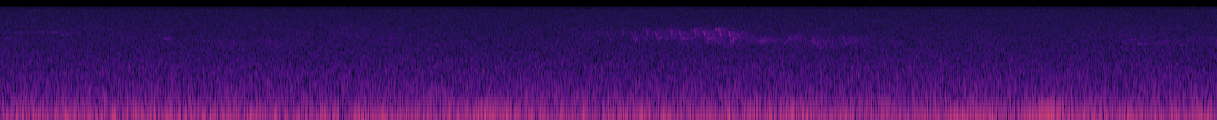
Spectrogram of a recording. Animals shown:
Ovenbird (Seiurus aurocapilla), Black-throated Green Warbler (Setophaga virens), Scarlet Tanager (Piranga olivacea), Wood Thrush (Hylocichla mustelina)

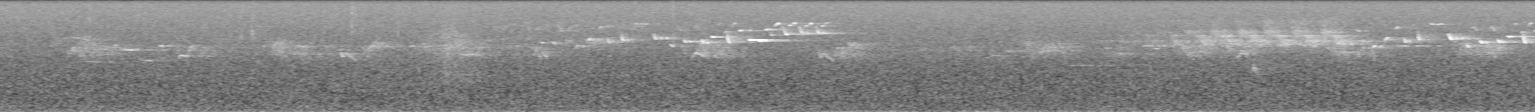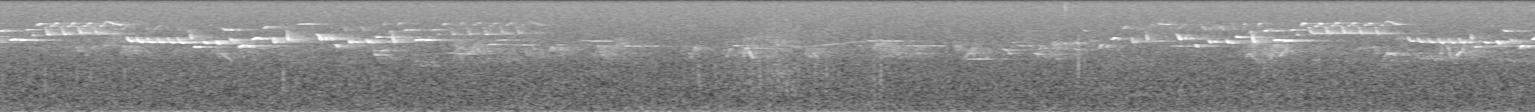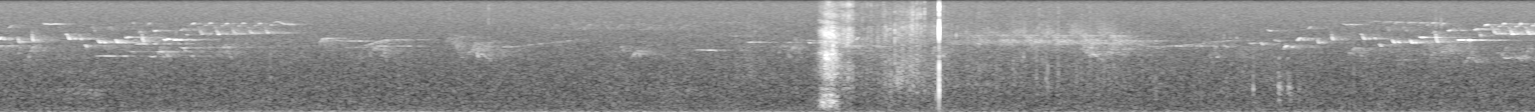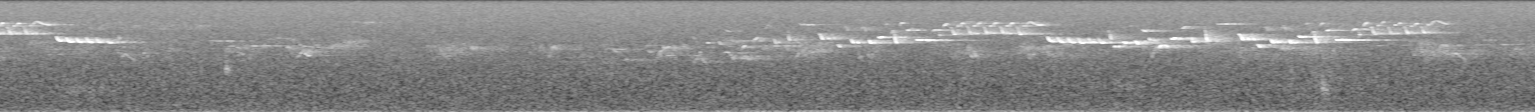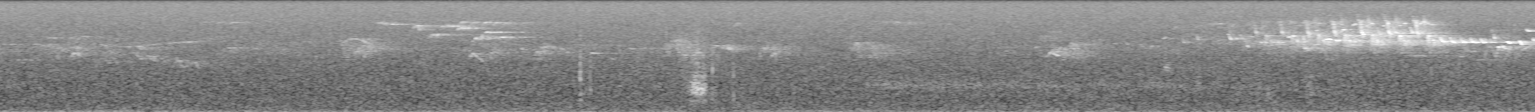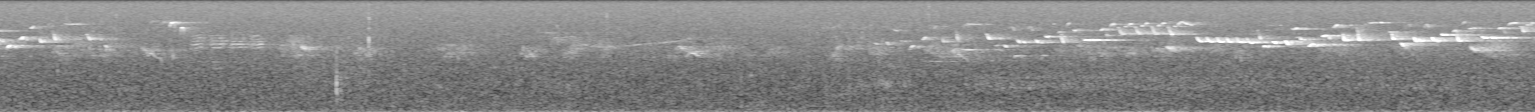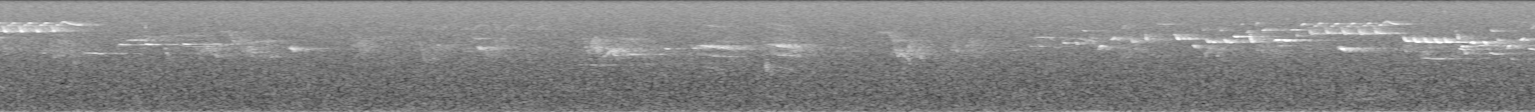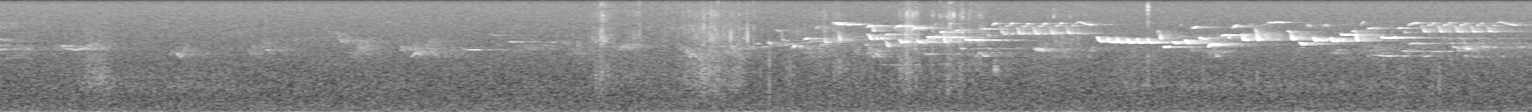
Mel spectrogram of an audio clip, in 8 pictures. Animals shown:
Winter Wren (Troglodytes hiemalis), Eastern Wood-Pewee (Contopus virens), Hermit Thrush (Catharus guttatus), Red-eyed Vireo (Vireo olivaceus), Ovenbird (Seiurus aurocapilla), Blue Jay (Cyanocitta cristata), Brown Creeper (Certhia americana), Rose-breasted Grosbeak (Pheucticus ludovicianus), Black-capped Chickadee (Poecile atricapillus)

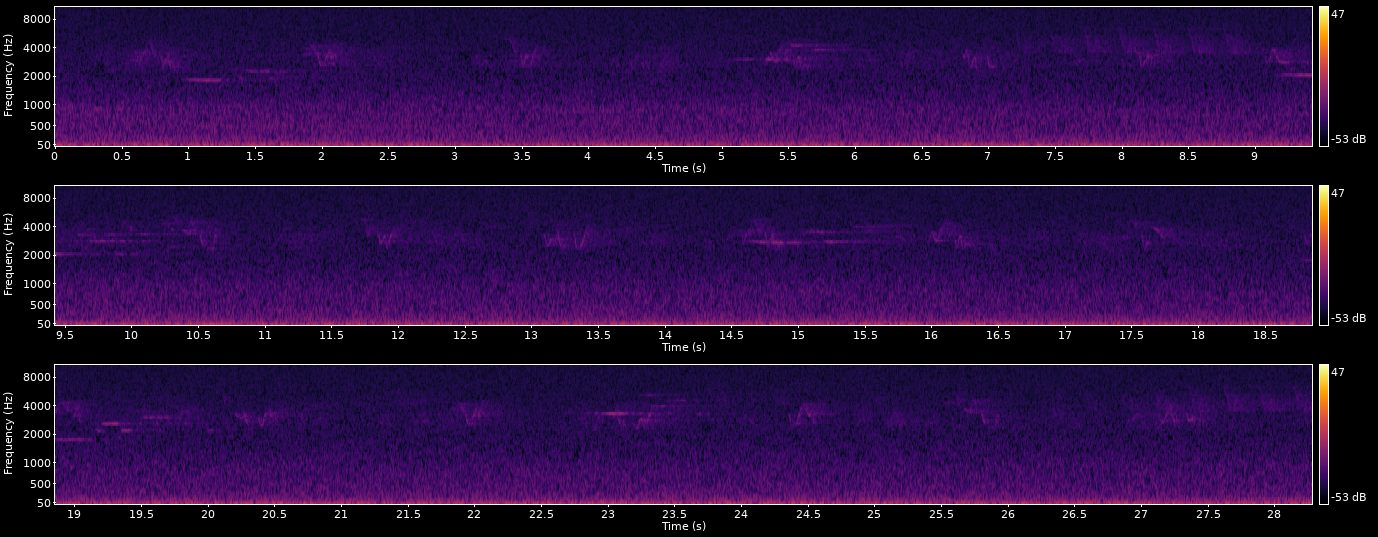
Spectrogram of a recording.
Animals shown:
Ovenbird (Seiurus aurocapilla), Red-eyed Vireo (Vireo olivaceus), Hermit Thrush (Catharus guttatus)

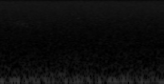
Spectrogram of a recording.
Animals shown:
Red-eyed Vireo (Vireo olivaceus)

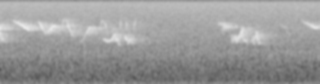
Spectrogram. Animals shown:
Louisiana Waterthrush (Parkesia motacilla), Red-eyed Vireo (Vireo olivaceus)

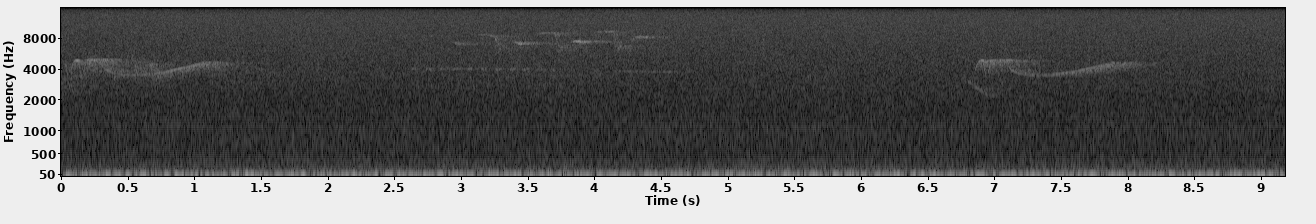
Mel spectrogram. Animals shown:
Blackburnian Warbler (Setophaga fusca), Eastern Wood-Pewee (Contopus virens), Dark-eyed Junco (Junco hyemalis)

